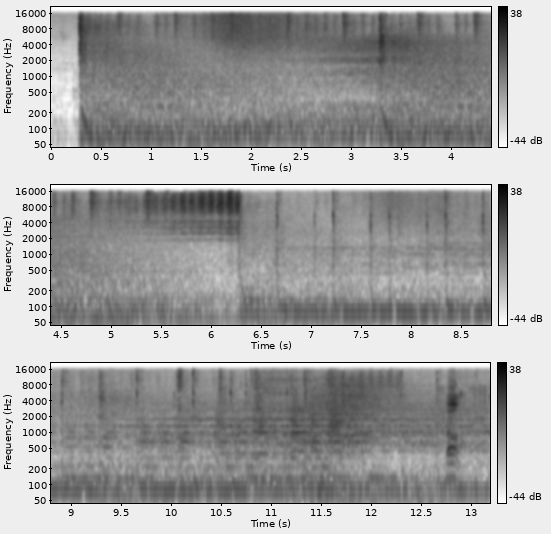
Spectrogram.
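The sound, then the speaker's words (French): A loud radio show jingle introducing a segment on the board game Isapan plays for about thirteen seconds, opening with a dense, booming rush of sound and then switching midway to a steadier section with sustained tones over a heavy low end. “C'est parti, jingle.”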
